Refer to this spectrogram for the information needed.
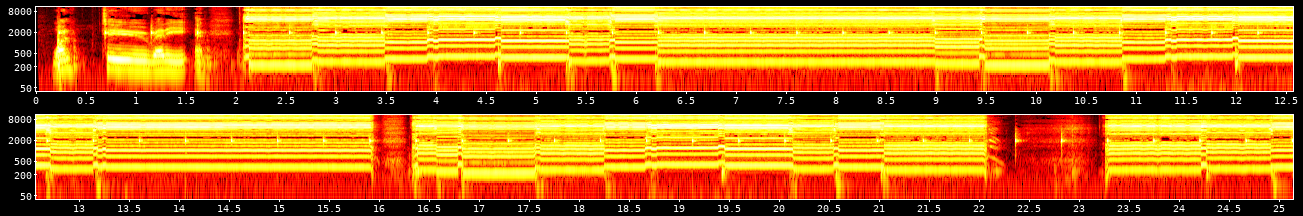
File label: Steam Train, bagpiper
